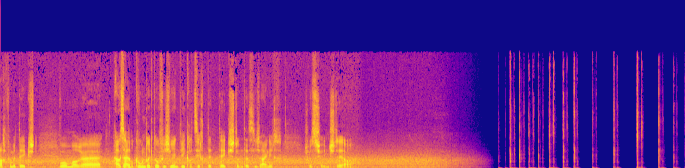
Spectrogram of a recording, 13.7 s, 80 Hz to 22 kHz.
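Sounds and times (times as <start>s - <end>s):
speech: 0.0s - 7.2s
typing on a computer keyboard: 10.0s - 13.6s.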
